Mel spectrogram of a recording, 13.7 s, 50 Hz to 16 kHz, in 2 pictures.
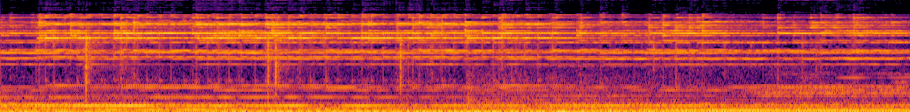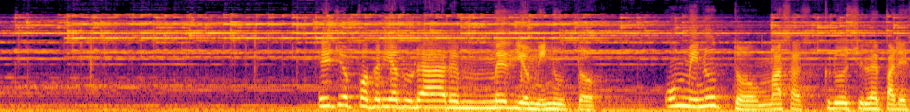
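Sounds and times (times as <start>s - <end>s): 
many house bells ringing loudly together: 0.0s - 13.6s
speech: 9.2s - 13.6s.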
